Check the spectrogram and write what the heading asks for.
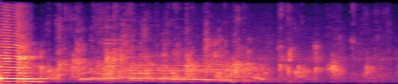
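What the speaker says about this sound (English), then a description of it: "Alright, ladies, one more round of applause for Muriel and Jamal!" An audience at a stand-up comedy night applauds, the clapping starting full just as a voice on a microphone finishes speaking, then gradually thinning and tapering off toward the end.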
